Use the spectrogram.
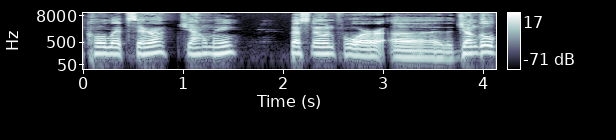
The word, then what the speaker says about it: Jaume: Jaume Colette Serra. Jaume.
